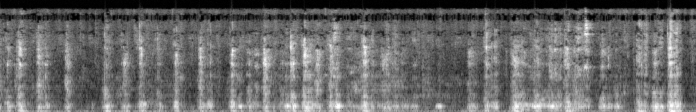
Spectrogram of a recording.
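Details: Feeding piglets keep up steady low grunting for about fourteen seconds, short throaty pulses coming every half second or so, some louder near the end.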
